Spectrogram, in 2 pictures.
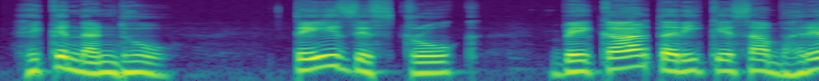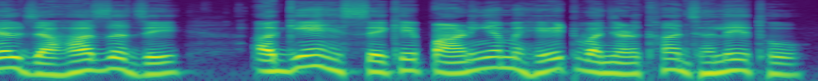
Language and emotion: Sindhi, neutral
